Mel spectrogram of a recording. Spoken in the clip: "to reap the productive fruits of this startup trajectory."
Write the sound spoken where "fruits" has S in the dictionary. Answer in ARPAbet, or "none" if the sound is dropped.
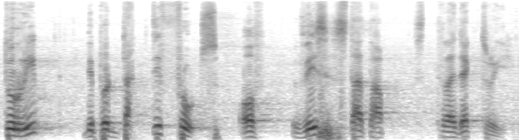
S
